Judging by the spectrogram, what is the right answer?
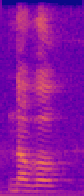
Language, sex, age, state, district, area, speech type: Sindhi, female, 18-30, Maharashtra, Thane, urban, read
